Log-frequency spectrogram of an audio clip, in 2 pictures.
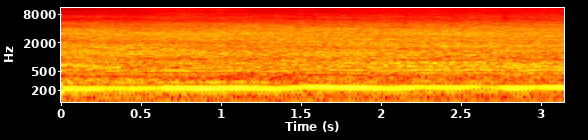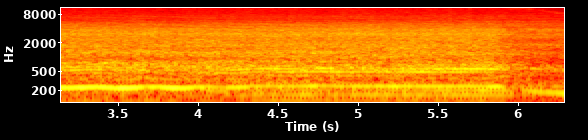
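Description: Pro Stock pulling tractor's turbocharged diesel engine running flat out under load as it drags the sled, a loud steady drone. Near the end the throttle comes off, the sound drops and the engine note starts to fall.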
